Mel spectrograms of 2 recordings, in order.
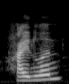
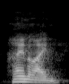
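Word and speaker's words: Heinlein: and it was by Robert heinan I think is how it's pronounced hin line yeah yeah and I'm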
